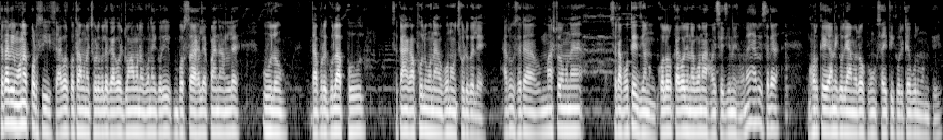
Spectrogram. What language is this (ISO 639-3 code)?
ori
